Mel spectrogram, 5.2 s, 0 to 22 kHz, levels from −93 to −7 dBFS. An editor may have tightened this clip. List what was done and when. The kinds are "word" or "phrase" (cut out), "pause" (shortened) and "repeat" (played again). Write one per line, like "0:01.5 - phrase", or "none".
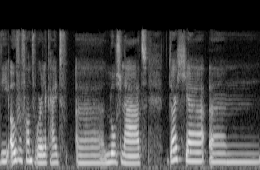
none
